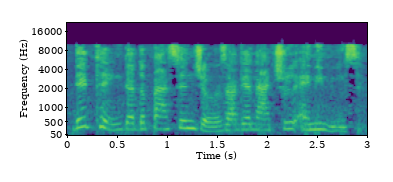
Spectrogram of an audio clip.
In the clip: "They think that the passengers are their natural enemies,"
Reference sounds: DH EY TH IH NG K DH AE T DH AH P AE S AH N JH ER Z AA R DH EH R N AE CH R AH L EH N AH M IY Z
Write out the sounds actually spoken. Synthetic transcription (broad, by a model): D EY T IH NG K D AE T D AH P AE S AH N JH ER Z AA R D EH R N AE CH R AH L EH N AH M IY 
